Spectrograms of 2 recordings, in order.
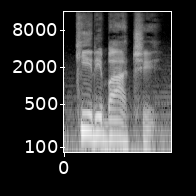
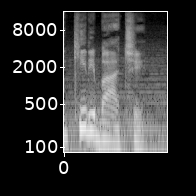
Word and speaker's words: Kiribati: Kiribate. Pronuncia-se Kiribati.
